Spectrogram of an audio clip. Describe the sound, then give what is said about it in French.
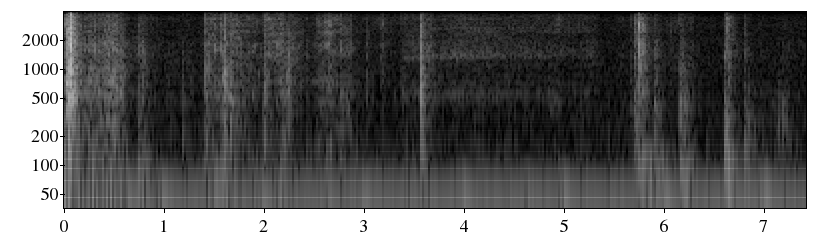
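Repeated knocks and rattles of a wardrobe door as a child standing in front of it tugs and bumps it, trying to open it: several sharp thuds spread over a few seconds with quiet scraping and fumbling between them, no talking. “Ah oui, mais tu peux pas ouvrir l'armoire, t'es devant.”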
